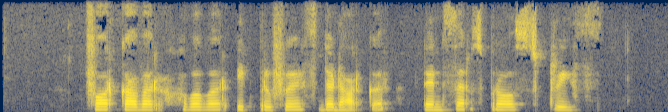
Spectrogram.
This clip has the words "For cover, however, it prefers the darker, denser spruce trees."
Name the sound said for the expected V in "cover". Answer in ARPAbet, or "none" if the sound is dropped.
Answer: V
